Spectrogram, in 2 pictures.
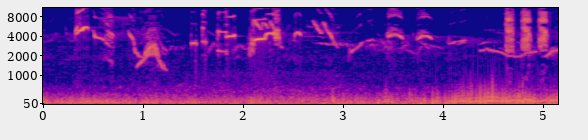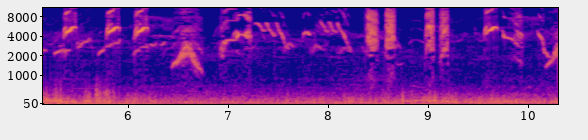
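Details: Somewhat quieter white-rumped shama song: scattered downswept whistles and bursts of sharp clicking notes spread over ten seconds, with low background rumble.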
